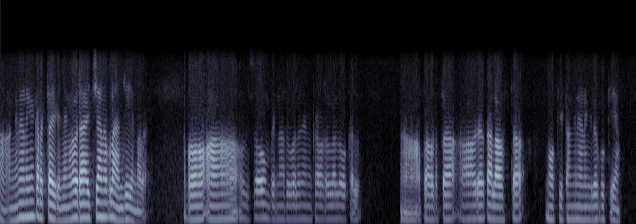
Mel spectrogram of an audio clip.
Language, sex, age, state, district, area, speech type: Malayalam, male, 45-60, Kerala, Wayanad, rural, conversation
